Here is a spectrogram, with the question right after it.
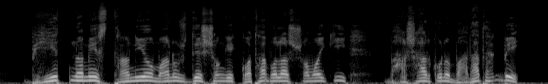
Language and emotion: Bengali, fearful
